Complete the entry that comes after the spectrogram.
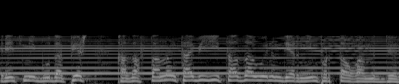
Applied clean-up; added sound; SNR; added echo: none; Bowed string instrument; 4 dB; none.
